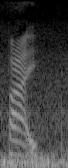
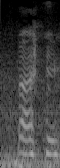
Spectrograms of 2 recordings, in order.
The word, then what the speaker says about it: pai: Pai. Pie. That's the word for that. Pie.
